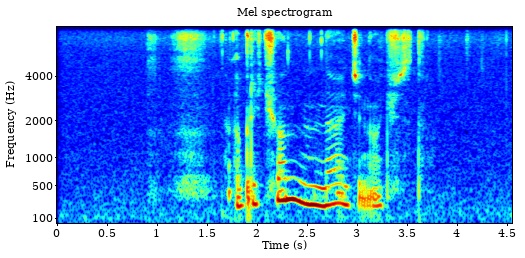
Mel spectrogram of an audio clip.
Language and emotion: Russian, sad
